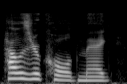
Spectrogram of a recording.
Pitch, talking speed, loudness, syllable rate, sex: 210 Hz, 235 wpm, -20 LUFS, 4.7 syllables/s, female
